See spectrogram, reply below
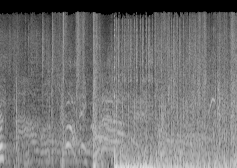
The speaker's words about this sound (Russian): Лазутчики открывают огонь по мелькающему среди верхушек деревьев еноту.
